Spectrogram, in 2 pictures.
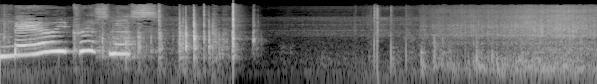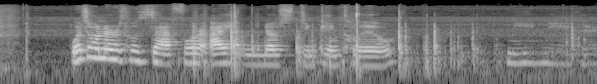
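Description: Small plastic toys tap and clatter on a hard surface.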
